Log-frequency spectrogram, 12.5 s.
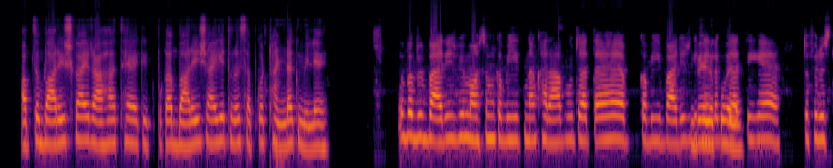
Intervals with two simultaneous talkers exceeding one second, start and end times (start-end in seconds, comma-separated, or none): none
